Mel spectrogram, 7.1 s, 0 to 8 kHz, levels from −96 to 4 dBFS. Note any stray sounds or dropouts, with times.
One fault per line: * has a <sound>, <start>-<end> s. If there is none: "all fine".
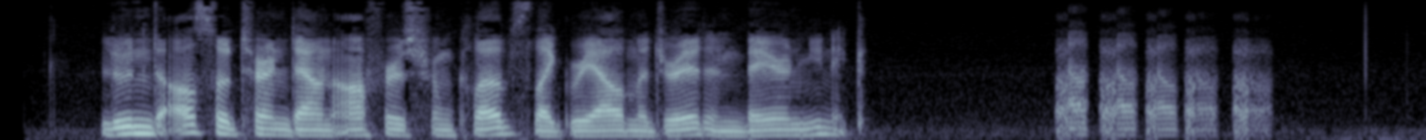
* has a laugh, 5.3-6.4 s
